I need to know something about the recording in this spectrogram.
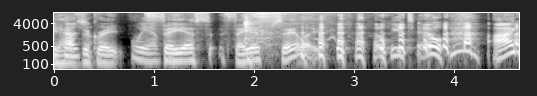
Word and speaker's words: Salie: Well, speaking of which, I don't think we even said your second name, which is not spelled with an AI, but it does have the sound. It is Salie, Faith Salie.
